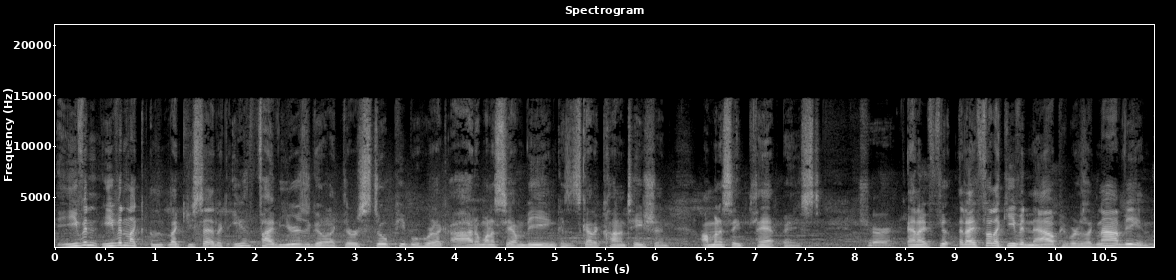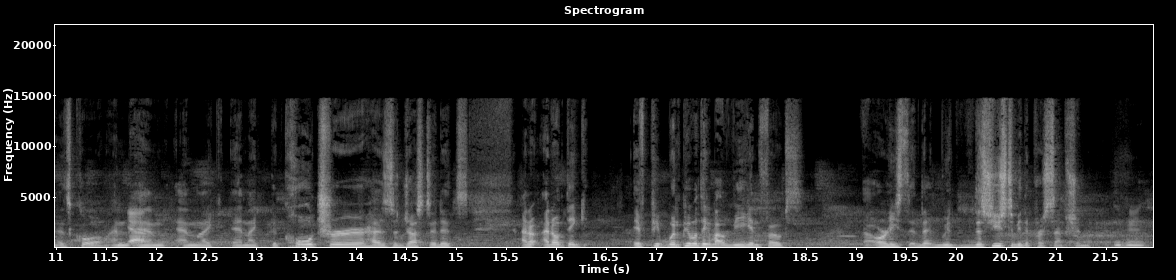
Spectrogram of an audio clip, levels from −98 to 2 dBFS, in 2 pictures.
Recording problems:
murmuring crowd; faint; throughout; 20 dB below the speech

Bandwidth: 14.5 kHz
